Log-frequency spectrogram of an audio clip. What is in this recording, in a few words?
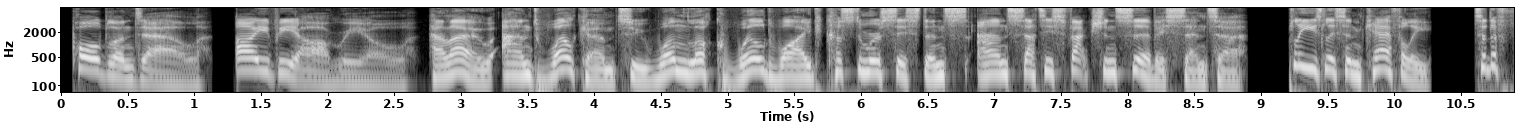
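interactive voice response Phone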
